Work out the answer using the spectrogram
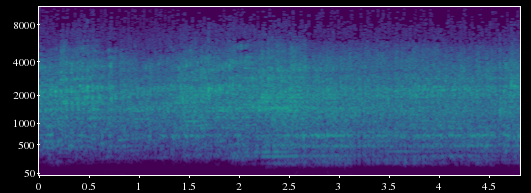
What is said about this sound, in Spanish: Miguel observa por la ventana cómo se marcha el camión de la competencia.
